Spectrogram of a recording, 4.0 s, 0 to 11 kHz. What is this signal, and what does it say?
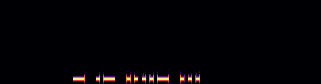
Morse code, heard as a keyed tone, about 25 wpm, 700 Hz. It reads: TA4S
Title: DXCC-100 Call Signs - 4 Characters - Repeated 3x - 25wpm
